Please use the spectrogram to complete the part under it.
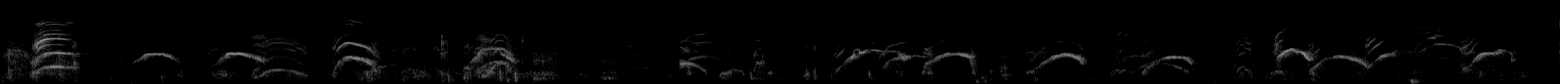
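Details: Mother cat carrying her kittens out one by one to move them; a steady run of clear, arching meows, roughly a dozen over fifteen seconds, some high and thin, others lower and fuller, with short pauses between.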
